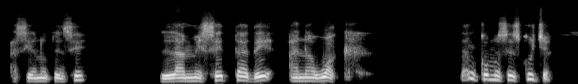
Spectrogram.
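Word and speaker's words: Anáhuac: anótense, la meseta de Anahuac, tal como se escucha. Hay una H intermedia incluso. Es como el nombre de una dama, Ana, viene la H intermedia juntito y termina U-A-C, C de casa. Anahuac, así se pronuncia entonces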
